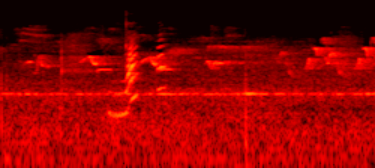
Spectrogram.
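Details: Ella, a female pet cat who has never been able to meow properly, sits outside watching birds and gives one short, rising, squeaky meow, as if saying hello. Small birds chirp faintly around her, and a person speaks just before.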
